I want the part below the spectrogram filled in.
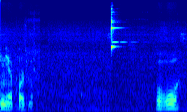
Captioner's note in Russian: дзынь!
